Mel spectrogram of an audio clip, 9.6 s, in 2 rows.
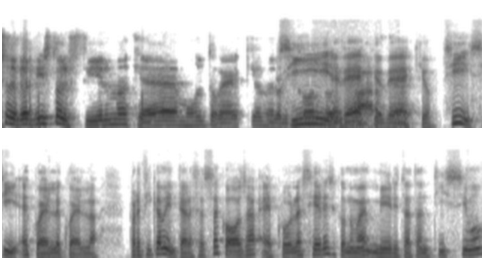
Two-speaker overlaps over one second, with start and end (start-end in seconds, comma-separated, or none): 2.7-4.2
